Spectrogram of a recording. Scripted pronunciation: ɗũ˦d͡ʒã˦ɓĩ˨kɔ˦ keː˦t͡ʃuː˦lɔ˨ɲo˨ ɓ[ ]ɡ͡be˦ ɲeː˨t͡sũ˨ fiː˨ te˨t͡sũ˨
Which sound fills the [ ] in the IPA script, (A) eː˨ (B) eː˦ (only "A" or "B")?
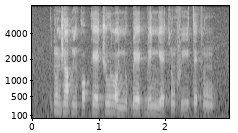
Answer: B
